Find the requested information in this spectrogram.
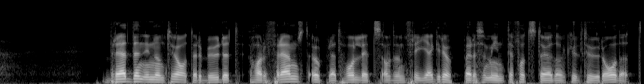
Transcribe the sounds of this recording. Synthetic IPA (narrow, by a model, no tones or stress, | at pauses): bɾɛd̪ːənɪnːɔmt̪ʰɛɑːt̪əɾbʉ̟ːd̪ət̪ɦaɾfɾɛmst̪ʰɵpːɾɛt̪ːɦɔlːɪt̪sa̰vd̪ɔnfɾiːaɡɾɵpːəɾsɔmɪnt̪əfɔt̪ːst̪øːd̪avkʰɵlt̪ʰʉ̟ːɾʔoːd̪ət̪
